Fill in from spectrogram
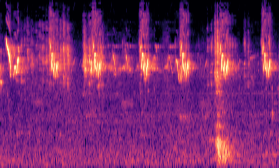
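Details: Indian robin delivering repeated short, high chirping phrases about once a second, each a quick bright twitter; one brief low thud partway through.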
